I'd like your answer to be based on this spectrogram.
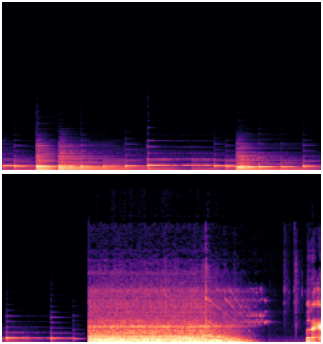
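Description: Tonal music with a melody plays first, then an electric mixer beating eggs into German chocolate cake batter cuts in with a loud, steady whir for about three seconds before stopping abruptly.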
